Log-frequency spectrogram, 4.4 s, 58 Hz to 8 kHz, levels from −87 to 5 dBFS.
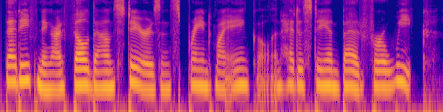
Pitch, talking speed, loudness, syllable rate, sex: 185 Hz, 245 wpm, -19 LUFS, 5.5 syllables/s, female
